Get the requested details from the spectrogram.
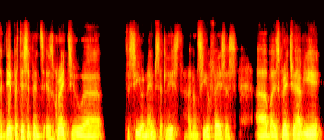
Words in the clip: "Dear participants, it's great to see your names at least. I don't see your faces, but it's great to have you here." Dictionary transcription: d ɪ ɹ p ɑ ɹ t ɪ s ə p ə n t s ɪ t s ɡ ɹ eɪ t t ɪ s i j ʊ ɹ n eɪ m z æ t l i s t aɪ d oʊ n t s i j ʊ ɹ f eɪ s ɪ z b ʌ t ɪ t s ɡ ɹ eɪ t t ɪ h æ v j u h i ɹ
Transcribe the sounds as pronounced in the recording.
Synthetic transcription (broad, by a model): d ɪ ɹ p ɑ ɹ t ɪ s ə p ə n t s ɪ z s ɡ ɹ eɪ t t ɪ s i j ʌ ɹ n eɪ m z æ t l i s t aɪ d oʊ n t s i j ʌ ɹ f eɪ s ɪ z b ʌ t ɪ t s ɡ ɹ eɪ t t ɪ h æ v j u h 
